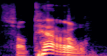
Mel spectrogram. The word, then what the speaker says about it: Soltero: I asked Raina today if I'm messing up her pronunciation, and she said, "How do you say it?" And I said Soltero, and she said, "Yeah, that works." And I said, "Well, how would you say it?" And she said Soltero.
